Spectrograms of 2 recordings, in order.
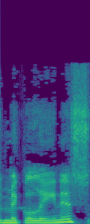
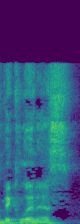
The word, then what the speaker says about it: McLynas: okay now we have james michelanis and i hope i'm pronouncing that correctly for pinellas county sheriff he's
